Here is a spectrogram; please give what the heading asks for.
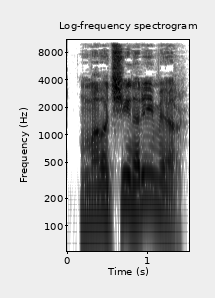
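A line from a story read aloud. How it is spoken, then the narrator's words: Exclaiming. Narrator (Russian): воскликнул Зейлер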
